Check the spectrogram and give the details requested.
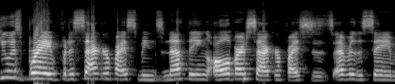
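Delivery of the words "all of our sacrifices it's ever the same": ordinary talk, nothing marked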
